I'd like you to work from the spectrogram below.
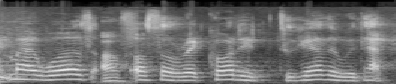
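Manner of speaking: ordinary talk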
